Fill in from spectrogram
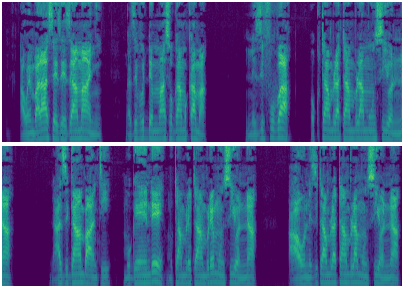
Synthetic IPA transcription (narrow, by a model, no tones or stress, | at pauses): a̰we̞ːmbalaːse̞ːze̞ːzaːmaːɲi | ŋɡazivudːe̞mumaːso̞ɡamukama | ne̞zifuβa | o̞ku̥taːmbulataːmbulamuːnsijo̞nːa | na̰ziɡaːmbaːnti | muɡe̞ːnde̞mutaːmbule̞taːmbule̞muːnsijo̞nːa̰ː | wo̞ne̞zitaːmbulataːmbulamuːnsijo̞nːa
